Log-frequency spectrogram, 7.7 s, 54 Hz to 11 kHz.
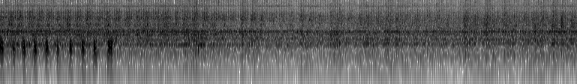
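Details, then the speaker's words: Corsa 1.0 8V VHC at idle: a quick, fairly regular knock about three a second, one side of the engine. It stops when alternator belt tension is removed; a second alternator made no difference, and the tensioner is new. Owner suspects a bearing (mancal/bronzina); unconfirmed. "o barulho aqui que é esquisito é justamente esse que tá começando a fazer [Aplausos] agora esse barulho via a tensão da correia do alternador ele para me disseram que pode ser mancal"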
